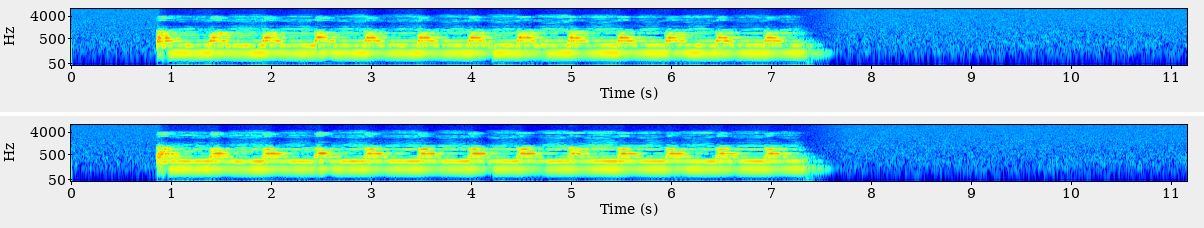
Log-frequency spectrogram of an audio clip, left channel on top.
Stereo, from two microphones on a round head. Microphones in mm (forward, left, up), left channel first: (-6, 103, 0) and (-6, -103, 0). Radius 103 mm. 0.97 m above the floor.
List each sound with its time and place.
0.8 s singing: 15° right (ahead or behind), 2 m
